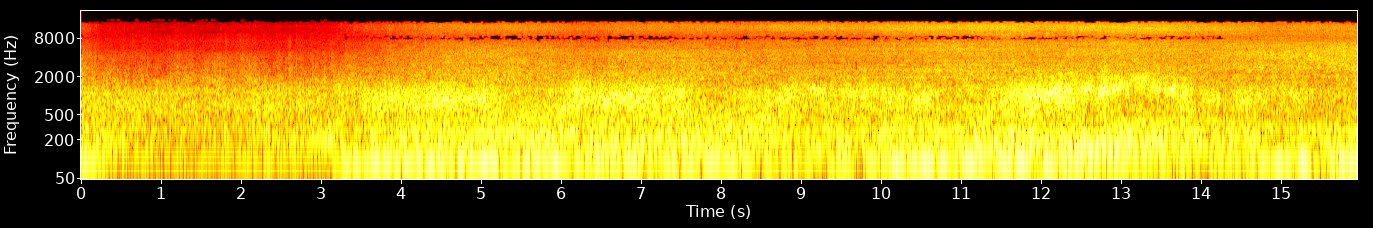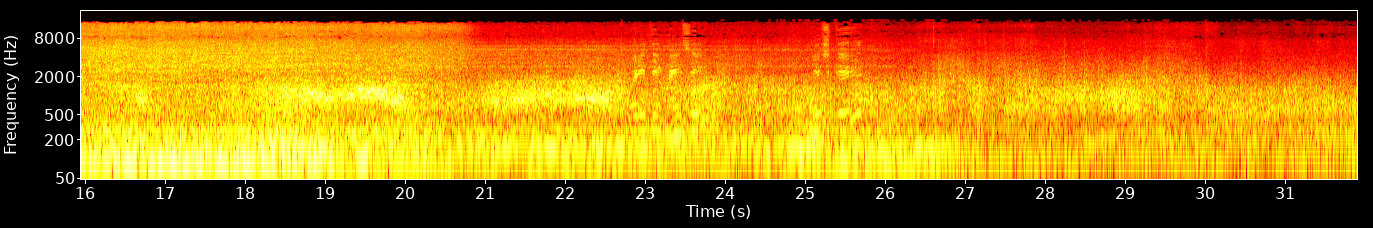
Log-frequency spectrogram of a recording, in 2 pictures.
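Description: Automatic car wash machinery working on the car, heard from inside the cabin: a steady low machinery hum under a loud rushing hiss that cuts off suddenly about two-thirds of the way through.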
